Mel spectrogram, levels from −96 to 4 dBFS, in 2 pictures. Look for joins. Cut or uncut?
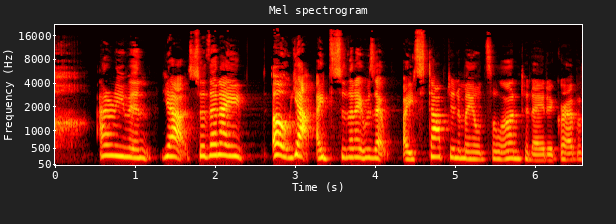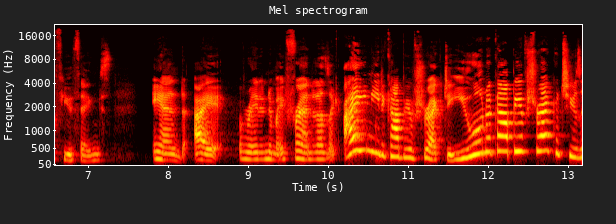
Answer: cut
